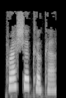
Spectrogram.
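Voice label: "pressure-cooker", English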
